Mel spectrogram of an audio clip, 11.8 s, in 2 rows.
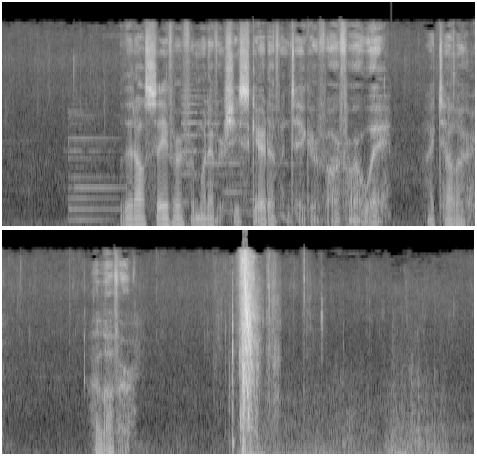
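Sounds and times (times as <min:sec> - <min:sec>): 
speech: 0:00.8 - 0:06.0, 0:07.0 - 0:07.7
silenced gunshot: 0:08.8 - 0:09.4.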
